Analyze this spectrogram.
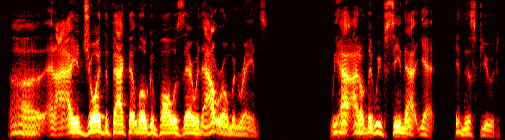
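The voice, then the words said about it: Rough, ill-sounding voice. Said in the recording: “My voice gets worse and worse throughout this show and gets better and worse. COVID sucks.”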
